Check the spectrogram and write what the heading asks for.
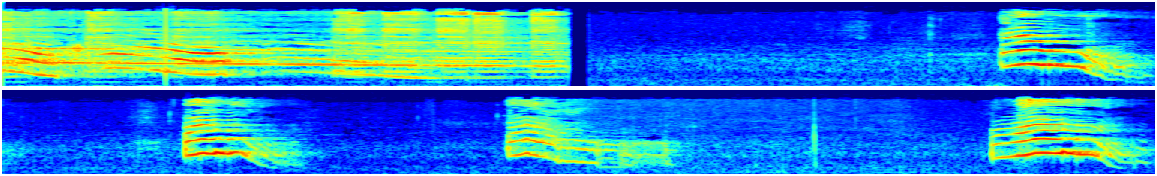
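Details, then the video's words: Puppies howling for the first time: an opening stretch of overlapping tonal howls with falling lines, then silence, followed by four short, sharply descending yelping howls spaced about a second apart. "Tiny Puppies Howling for the First Time"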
